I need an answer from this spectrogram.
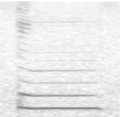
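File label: "ging3", Cantonese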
